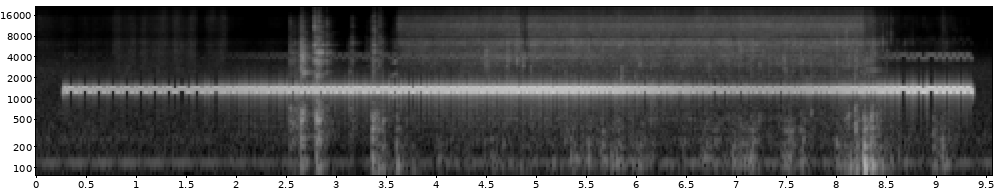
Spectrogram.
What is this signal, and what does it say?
NAVTEX (SITOR-B), 100 baud, 170 Hz shift, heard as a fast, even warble, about 1360 Hz centre, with fading and kitchen noise. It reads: SOXG OVTM KKJX XIHG IPNX UNMW NGQW HVOM VZRU TTST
